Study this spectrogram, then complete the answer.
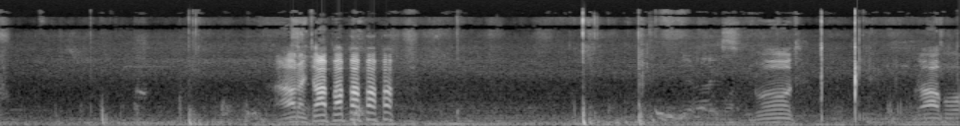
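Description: A ball is kicked hard several times.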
